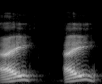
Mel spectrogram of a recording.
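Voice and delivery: "A" as a high, rising question; loud, lifted "A", asking for agreement; questioning Canadian eh. Shown as a demonstration. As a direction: pitch "A" up like a Canadian tag question. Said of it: "that's a Canadian thing".

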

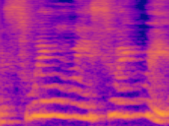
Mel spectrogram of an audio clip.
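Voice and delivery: put-on high childlike swing me; imitating a little girl begging to swing; child pleading. Daughter begging dad to keep swinging her, high and pleading. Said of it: "she's going".

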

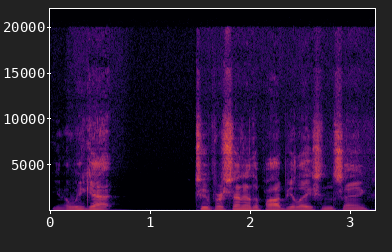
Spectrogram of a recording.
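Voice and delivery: ordinary talk

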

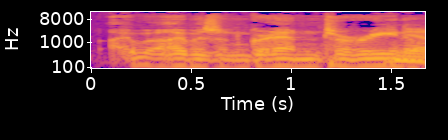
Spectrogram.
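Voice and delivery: a hint of a low-register screen veteran; Clint Eastwood. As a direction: lightly imitate an Irish version of the Gran Torino star. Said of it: "like, this lower".

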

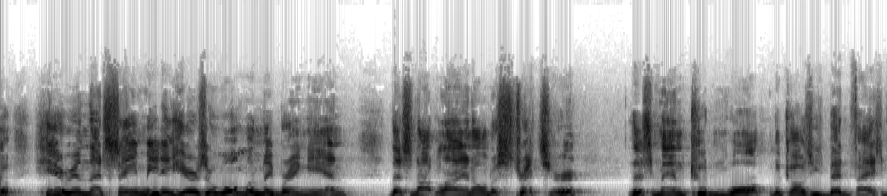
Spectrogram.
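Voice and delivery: normal talking voice

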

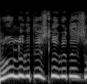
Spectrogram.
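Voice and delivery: put-on high, sing-song baby talk; playful mum. Mum dangling a lure before her baby, high sing-song coo. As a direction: coo at the baby to make him look. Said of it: "And she was going".

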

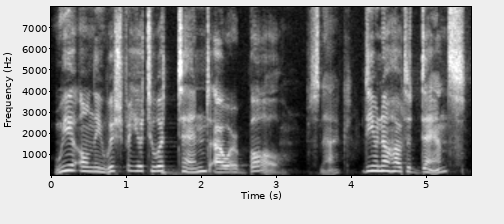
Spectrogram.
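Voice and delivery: high, slow lich-lady voice; Carol Wisherspoon. Acted. Lich woman invites Snack to the ball, high and stately. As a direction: draw out a high, formal invitation. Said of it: "Carol says".

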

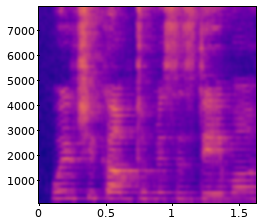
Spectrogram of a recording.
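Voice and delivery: mildly tremulous plea; trembling. A narrator's reading. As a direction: ask it with understated agitation.

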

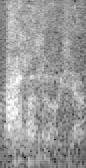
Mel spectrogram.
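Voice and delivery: whispered hallelujah; a hushed hallelujah under the music. Real, not acted. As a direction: breathe it almost silently. Soft praise after whisper.

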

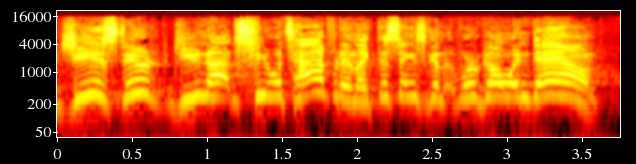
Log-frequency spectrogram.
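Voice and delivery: high, loud mock panic; acted-out frantic plea on a sinking boat; panicked disciples. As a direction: wake him in hammed-up alarm. Apostles wake Jesus in the storm.

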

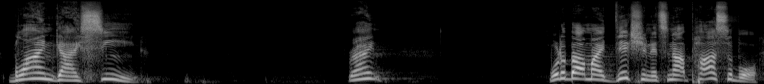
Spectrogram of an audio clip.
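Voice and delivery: high, loud, driving pulpit voice; preaching at full force. Acted. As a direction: preach it out with rising fire. Preacher building to a climax.

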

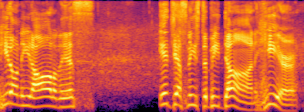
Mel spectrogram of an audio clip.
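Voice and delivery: low, very slow, drawn-out resentment; grudging, mad grumble. Acted. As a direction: grumble it low over the cooking. Acts wife grudgingly cooking mad.

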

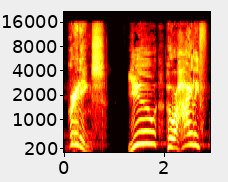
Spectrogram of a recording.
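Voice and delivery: high, grand mock angel proclamation; announcing angel. Angel appearing out of nowhere to Mary, grand high proclamation. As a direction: proclaim it loftily from on high, then get cut off. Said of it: "this angel shows up".

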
